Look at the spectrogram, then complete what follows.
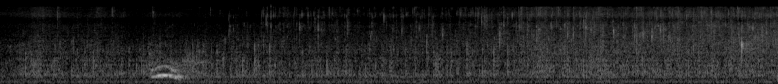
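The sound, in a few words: fish frying in hot oil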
